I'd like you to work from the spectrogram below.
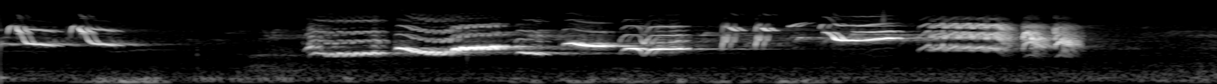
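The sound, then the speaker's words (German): A common blackbird sings a rich, warbling phrase of fluting whistles and twittery notes, clear, preceded by two brief high chirps, with no voices present. “Das ist die Amsel.”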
